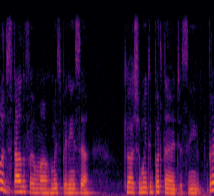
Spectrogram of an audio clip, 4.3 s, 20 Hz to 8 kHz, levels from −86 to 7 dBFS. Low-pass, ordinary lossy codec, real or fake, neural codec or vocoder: 7.2 kHz; none; real; none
